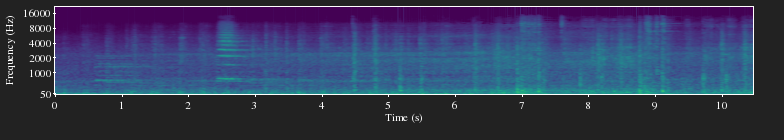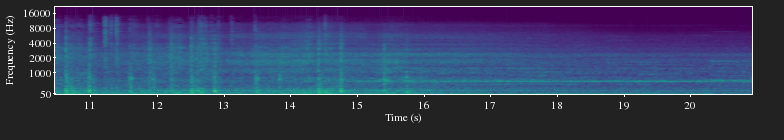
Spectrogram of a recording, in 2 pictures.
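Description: Electric multiple unit passing at a station: a short horn toot about two and a half seconds in, then a rapid run of wheel clacks over the track as it goes by close, easing into a steady tone as it runs on.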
